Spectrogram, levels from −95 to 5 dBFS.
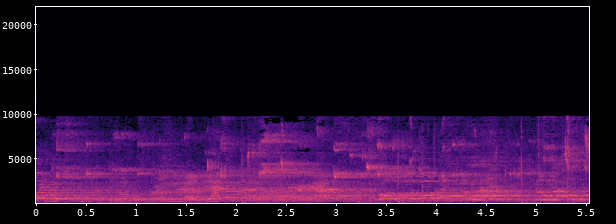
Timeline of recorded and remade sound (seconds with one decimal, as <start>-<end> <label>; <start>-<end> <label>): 0.0-2.4 recorded; 2.4-5.5 remade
